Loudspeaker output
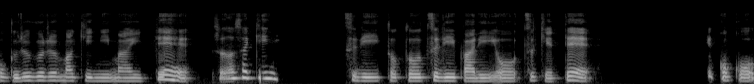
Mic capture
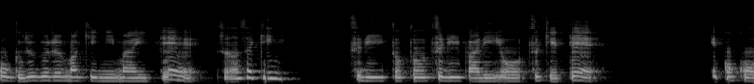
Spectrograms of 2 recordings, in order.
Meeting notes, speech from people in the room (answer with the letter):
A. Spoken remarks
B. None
B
